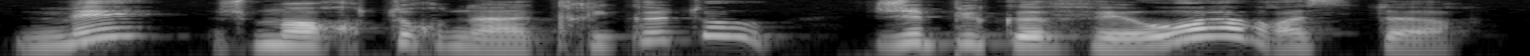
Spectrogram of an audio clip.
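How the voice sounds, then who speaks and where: A woman's voice: mid-range voice, huge pitch swings, normal speed, a little mellow. Lady reading as a stubborn farmer guy, grumbly, rustic talk.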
